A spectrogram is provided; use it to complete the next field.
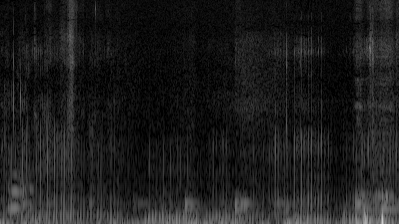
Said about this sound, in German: Hallo, schnurrt bei dir gerade eine Katze? Yes. Ja! Oh, Entschuldigung. Ich höre es. Ich war erst so, ist es wieder ein Flugzeug im Hintergrund? No. Nein, es ist eine Katze, die ins Mikro schnarrt.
